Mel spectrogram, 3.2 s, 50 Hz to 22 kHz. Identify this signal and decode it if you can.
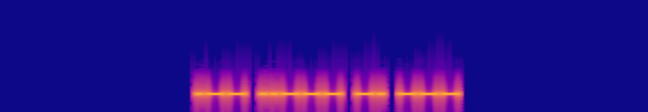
Morse code, heard as a keyed tone, about 44 wpm, 700 Hz. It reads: W2NO
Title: Call Signs Repeated 3x - 45wpm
